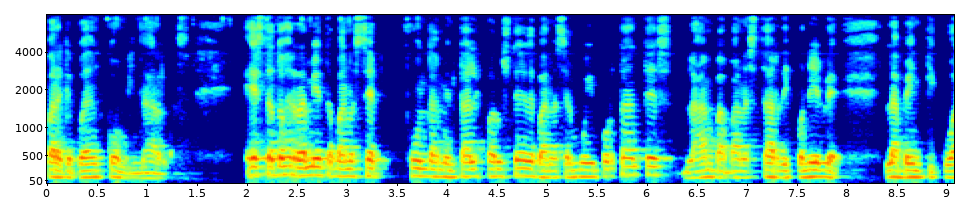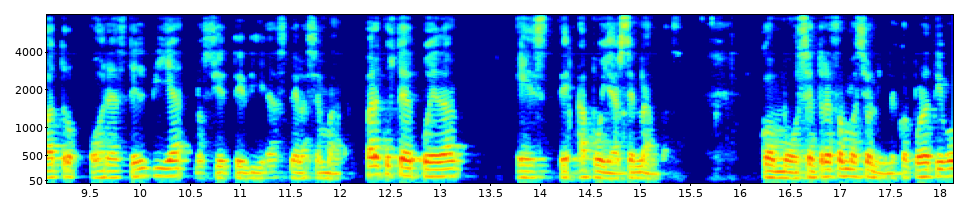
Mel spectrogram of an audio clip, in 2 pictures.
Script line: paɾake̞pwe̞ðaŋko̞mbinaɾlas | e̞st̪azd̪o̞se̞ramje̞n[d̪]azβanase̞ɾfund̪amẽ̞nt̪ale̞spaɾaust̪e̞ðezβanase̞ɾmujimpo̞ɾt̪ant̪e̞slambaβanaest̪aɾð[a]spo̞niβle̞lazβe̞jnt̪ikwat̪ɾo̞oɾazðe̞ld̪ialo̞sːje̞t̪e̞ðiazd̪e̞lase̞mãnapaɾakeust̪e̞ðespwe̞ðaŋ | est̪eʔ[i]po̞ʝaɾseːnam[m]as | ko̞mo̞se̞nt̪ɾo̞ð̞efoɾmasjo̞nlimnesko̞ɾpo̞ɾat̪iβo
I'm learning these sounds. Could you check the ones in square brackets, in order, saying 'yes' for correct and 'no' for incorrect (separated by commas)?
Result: no, no, no, no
